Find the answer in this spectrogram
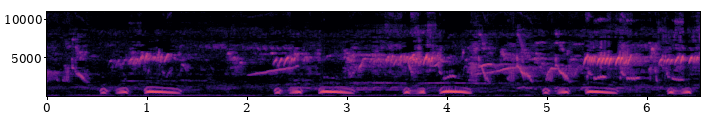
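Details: Spotted dove giving its repeated coo phrase four times: a quick double note and then a longer, slightly falling coo. A low hum runs underneath and small birds twitter in the background.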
